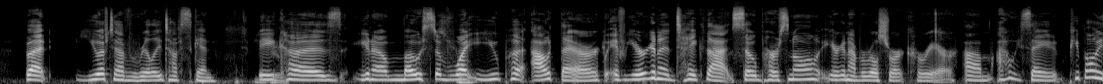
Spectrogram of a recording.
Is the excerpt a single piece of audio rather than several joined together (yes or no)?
no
